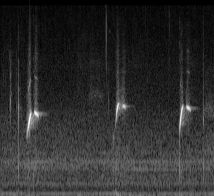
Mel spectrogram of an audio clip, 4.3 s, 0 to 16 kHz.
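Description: A person whistles to call a cat, three times, each a short two-note rising call, spaced about 1.5 seconds apart, clear, with quiet background in between.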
